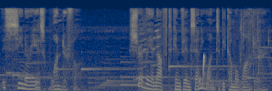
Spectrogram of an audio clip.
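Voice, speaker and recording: A serene wandering swordsman from a video game, homesick and poetic. His voice has a gravelly creak and a measured, reflective delivery. Loud music plays behind him. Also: medium pitch, animated. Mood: wistful, serene. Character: serene young male wandering swordsman, wistful for home. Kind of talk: scripted game character lines.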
